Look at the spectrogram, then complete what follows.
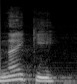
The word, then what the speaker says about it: Nike: And when reading time rolls around, it's hard to understand why the word Nike is not pronounced like bike or hike or Mike.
